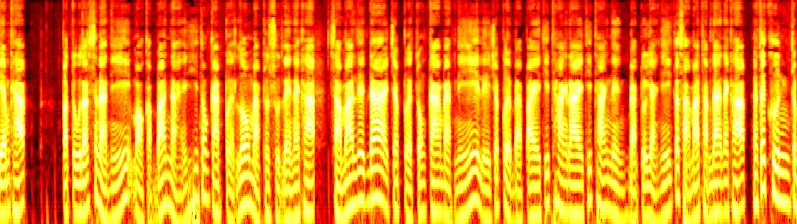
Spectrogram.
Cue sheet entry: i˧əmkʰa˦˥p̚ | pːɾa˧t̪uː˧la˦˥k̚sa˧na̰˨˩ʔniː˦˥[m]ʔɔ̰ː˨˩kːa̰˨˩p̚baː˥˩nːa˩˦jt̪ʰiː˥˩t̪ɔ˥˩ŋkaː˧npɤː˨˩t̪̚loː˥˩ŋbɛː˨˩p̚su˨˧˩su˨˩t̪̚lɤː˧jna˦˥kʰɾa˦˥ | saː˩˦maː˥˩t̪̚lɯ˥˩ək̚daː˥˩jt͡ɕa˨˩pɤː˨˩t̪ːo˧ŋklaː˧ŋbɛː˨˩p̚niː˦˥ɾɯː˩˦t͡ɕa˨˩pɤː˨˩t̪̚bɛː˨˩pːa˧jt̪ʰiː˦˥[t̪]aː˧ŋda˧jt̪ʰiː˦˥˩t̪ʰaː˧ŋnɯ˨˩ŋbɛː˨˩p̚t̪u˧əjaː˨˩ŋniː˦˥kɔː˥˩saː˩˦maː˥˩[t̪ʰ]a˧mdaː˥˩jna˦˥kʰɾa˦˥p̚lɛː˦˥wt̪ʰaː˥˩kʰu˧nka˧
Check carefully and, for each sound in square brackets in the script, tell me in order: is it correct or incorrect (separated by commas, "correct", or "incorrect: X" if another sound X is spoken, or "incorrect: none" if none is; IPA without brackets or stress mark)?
correct, incorrect: t̪ʰ, correct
